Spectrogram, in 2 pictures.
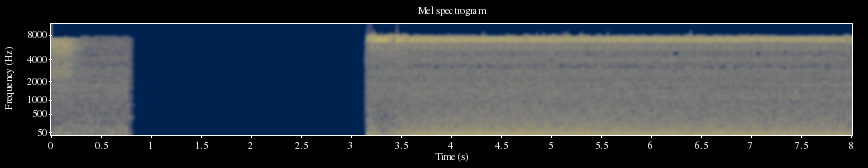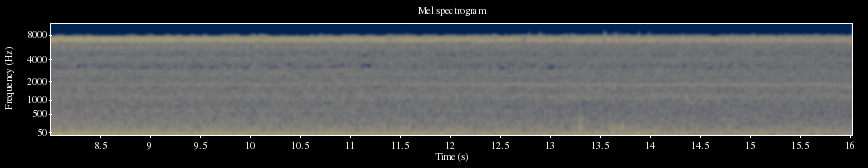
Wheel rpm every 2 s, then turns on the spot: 0, 0, 0, 0, 0, 0, 0, 0.
none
